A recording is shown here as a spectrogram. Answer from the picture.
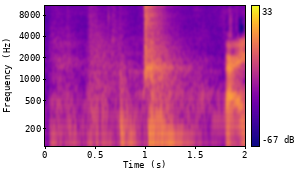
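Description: Sabre fencers' shoes thudding and stamping on a wooden floor during a lunging attack, with the loudest thud about a second in.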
